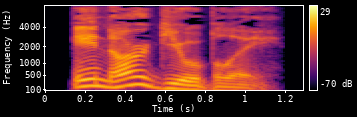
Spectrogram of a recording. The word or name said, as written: inarguably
